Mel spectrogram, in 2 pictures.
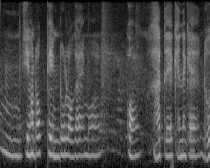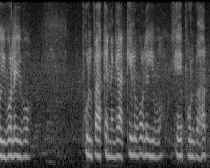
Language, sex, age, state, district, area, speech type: Assamese, female, 30-45, Assam, Majuli, urban, spontaneous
